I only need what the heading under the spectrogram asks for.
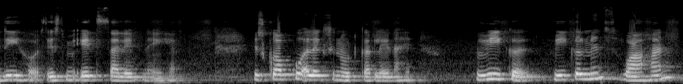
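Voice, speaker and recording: A woman's voice: mid-range voice, mellow. A woman teaching an English spelling lesson, explaining patiently and repeating each word, often checking in with her students.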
